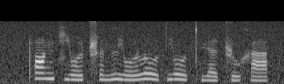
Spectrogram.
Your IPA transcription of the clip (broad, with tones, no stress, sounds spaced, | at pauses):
pʰ ɑ˦ ŋ t͡ɕ j o˨˦ ʊ̯ ʈ͡ʂʰ ə˨˦ n l j o˨˦ ʊ̯ l o˥˨ ʊ̯ t̪ j o˥˨ ʊ̯ t̪ʰ ɥ ɛ˨˩ ʈ͡ʂ u˨˦ x ä˦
